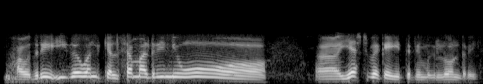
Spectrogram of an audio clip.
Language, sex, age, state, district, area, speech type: Kannada, male, 30-45, Karnataka, Vijayapura, rural, conversation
